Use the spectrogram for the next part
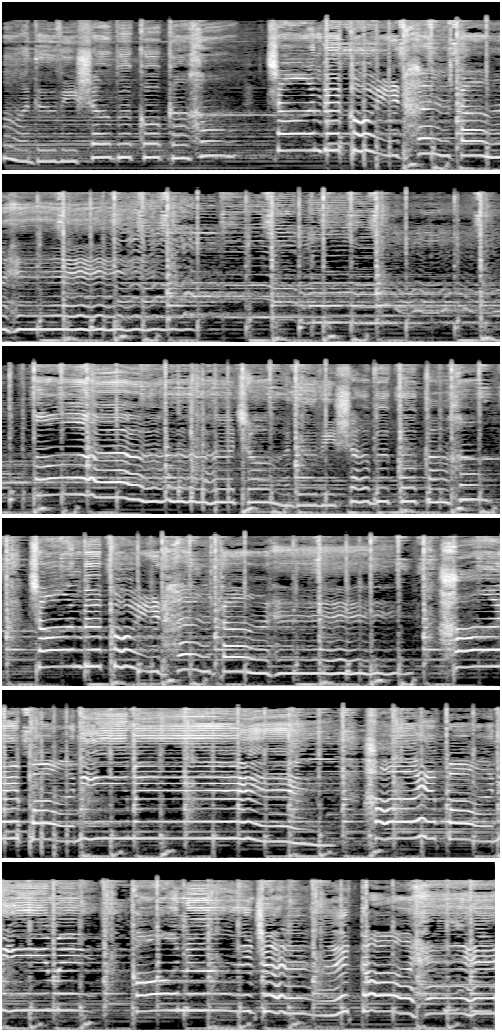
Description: Hindi Songs
A Melodious Fusion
